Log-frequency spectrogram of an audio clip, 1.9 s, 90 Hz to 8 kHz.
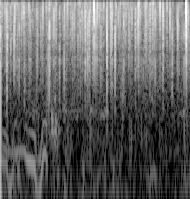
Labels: {"label": "biophony, cascading saw", "recorder": "SoundTrap 600 or HydroMoth"}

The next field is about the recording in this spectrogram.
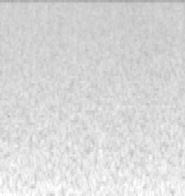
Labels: {"label": "ambient", "recorder": "HydroMoth"}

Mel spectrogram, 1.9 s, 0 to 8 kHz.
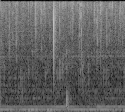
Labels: {"label": "anthrophony, boat engine", "recorder": "SoundTrap 500"}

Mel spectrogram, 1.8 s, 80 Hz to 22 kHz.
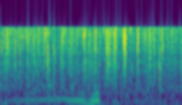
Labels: {"label": "biophony, cascading saw", "recorder": "SoundTrap 600 or HydroMoth"}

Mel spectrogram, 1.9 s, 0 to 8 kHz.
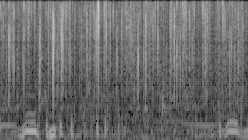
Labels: {"label": "biophony, cascading saw", "recorder": "SoundTrap 600 or HydroMoth"}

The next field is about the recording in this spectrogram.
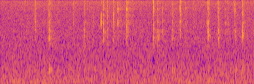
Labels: {"label": "ambient", "recorder": "HydroMoth"}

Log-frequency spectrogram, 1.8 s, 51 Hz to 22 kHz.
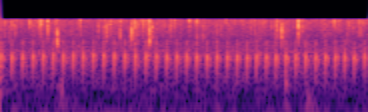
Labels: {"label": "biophony, rattle", "recorder": "SoundTrap 500"}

